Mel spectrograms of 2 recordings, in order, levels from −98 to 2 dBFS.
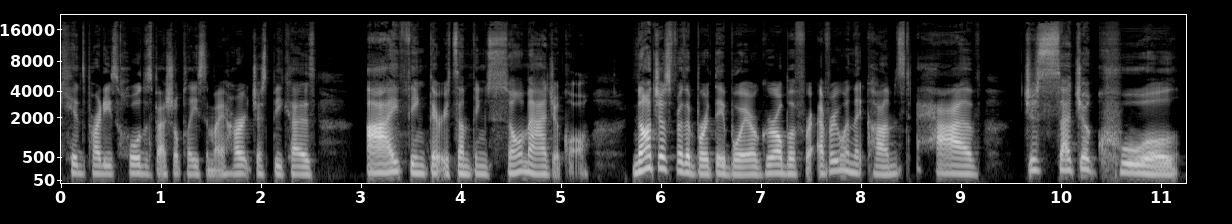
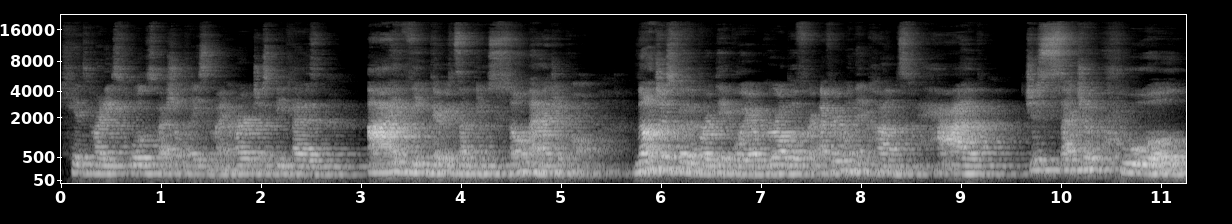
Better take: first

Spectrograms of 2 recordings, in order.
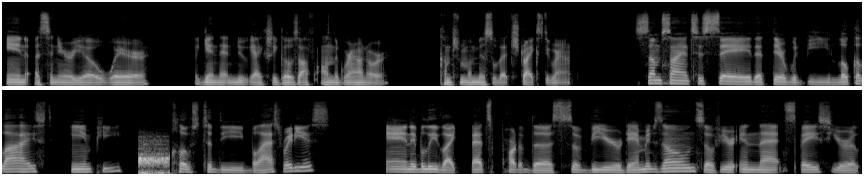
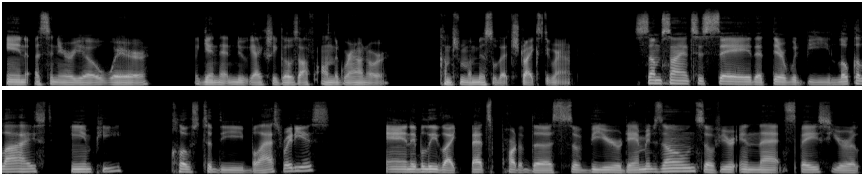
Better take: second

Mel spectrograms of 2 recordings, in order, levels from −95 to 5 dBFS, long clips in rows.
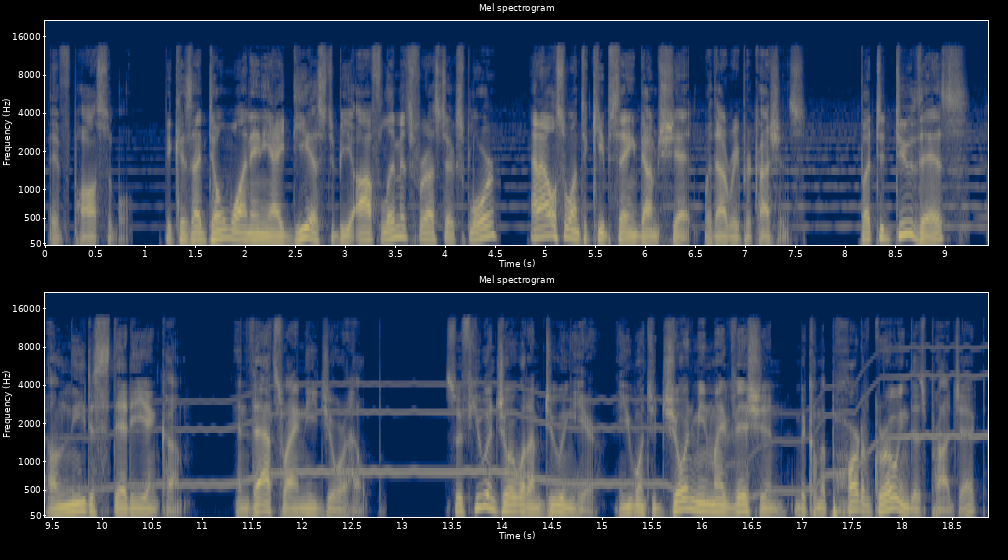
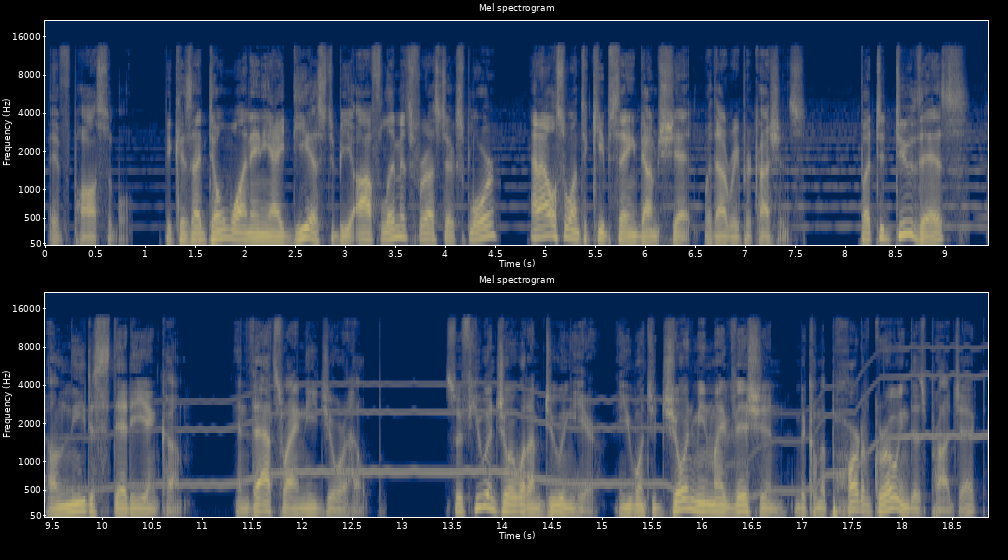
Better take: neither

